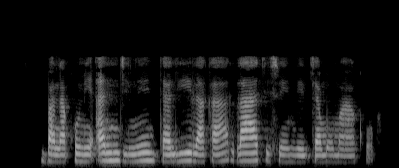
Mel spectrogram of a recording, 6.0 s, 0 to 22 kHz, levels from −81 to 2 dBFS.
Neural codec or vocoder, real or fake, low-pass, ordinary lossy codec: vocoder, 22.05 kHz, 80 mel bands, Vocos; fake; 5.4 kHz; AAC, 32 kbps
